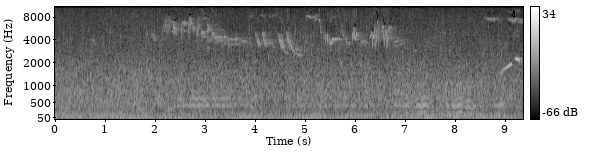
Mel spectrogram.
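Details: A female indigo-banded kingfisher at a clear freshwater stream in Tiaong, Quezon, Philippines, on 20 March 2009, gives thin, high squeaky notes and short sharp whistles, partly masked by the steady rush of the stream.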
